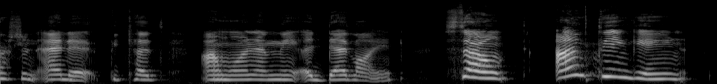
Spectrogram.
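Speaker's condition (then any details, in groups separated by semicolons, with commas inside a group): Spastic cerebral palsy, mixed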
